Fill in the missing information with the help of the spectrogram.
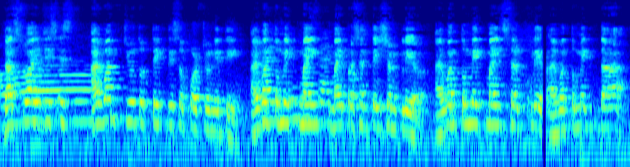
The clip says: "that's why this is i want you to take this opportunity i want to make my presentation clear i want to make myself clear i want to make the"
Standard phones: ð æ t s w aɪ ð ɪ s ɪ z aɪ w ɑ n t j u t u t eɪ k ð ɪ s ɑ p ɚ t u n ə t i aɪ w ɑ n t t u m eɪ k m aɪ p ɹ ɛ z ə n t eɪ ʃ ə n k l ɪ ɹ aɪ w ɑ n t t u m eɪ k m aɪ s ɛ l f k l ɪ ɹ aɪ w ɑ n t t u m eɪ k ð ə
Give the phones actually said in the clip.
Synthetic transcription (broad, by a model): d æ t s w aɪ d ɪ s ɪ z aɪ w ɑ n t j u t u t eɪ k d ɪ s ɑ p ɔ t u n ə t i aɪ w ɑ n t t u m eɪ k m aɪ p ɹ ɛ s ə n t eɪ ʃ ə n k l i ɹ aɪ w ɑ n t t u m eɪ k m aɪ s ɛ l f k l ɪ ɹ aɪ w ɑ n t t u m eɪ k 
